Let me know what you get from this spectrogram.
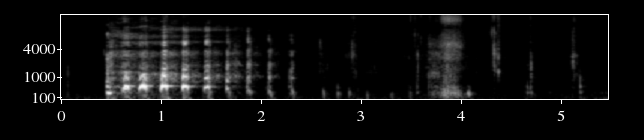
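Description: Someone biting into and chewing a natto sushi roll wrapped in crisp nori seaweed, close to the microphone. A quick run of loud crunches comes about half a second in, followed by softer, scattered chewing sounds.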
